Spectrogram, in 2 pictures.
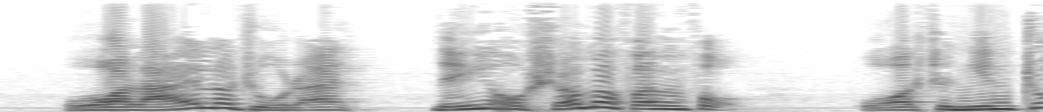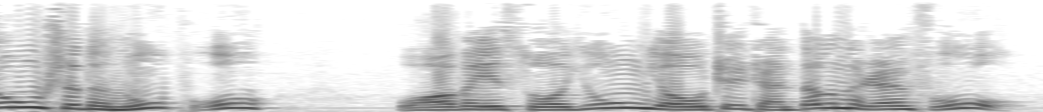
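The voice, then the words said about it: Thunderous booming giant voice. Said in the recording (Chinese): “一个面目狰狞的巨人，用雷鸣般的声音说”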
